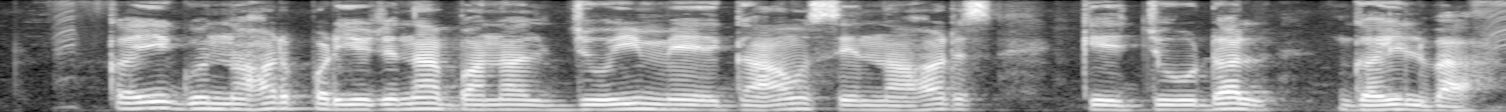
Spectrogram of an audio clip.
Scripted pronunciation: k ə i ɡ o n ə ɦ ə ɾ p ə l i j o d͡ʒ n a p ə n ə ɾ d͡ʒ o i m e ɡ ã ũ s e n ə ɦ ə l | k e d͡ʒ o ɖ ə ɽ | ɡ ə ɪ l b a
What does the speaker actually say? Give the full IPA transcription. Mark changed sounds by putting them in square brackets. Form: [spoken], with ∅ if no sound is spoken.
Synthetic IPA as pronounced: k ə i ɡ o n ə ɦ ə ɾ p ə [ɾ] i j o d͡ʒ n a [b] ə n ə [l] d͡ʒ o i m e ɡ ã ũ s e n ə ɦ ə [ɾ] | k e d͡ʒ o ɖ ə [l] | ɡ ə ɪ l b a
